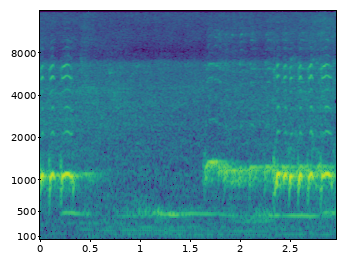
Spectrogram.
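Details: Local zebra dove used to make other zebra doves call back: a brief stuttering coo at the start and another quick run of notes near the end, with long sustained tones between.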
